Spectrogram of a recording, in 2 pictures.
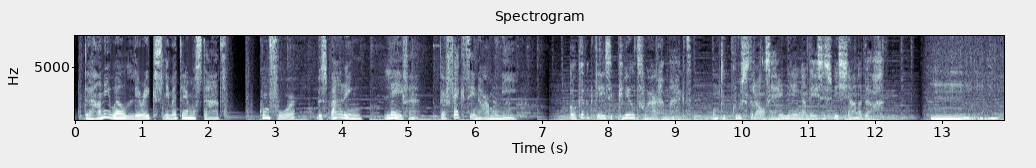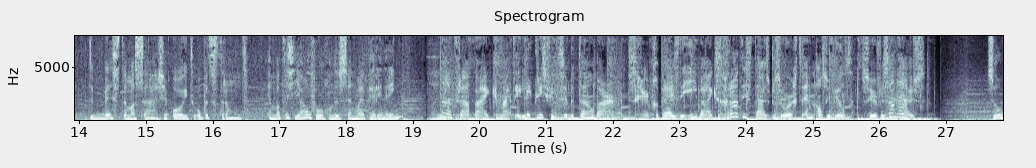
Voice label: Dutch Commercials

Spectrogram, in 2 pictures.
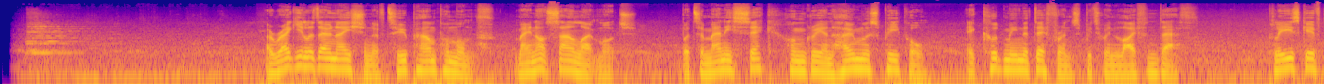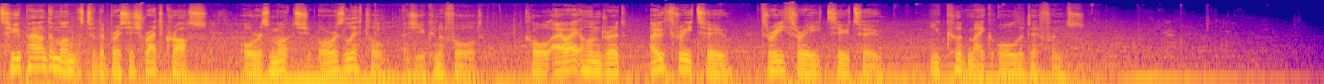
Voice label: Red Cross Appeal

